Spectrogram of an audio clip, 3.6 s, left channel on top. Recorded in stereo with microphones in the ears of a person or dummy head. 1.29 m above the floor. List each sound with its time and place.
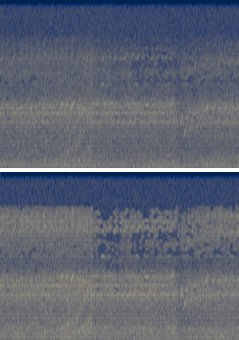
0.0 s a drone: 35° right (ahead or behind)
